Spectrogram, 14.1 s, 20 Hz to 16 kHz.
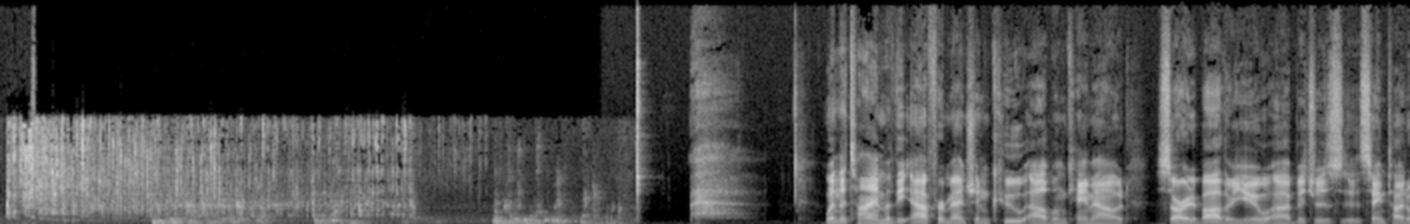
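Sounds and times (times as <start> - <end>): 
water streaming from a water cooler into a cup: 0.0 - 6.0
speech: 1.5 - 2.2, 8.3 - 14.0.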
